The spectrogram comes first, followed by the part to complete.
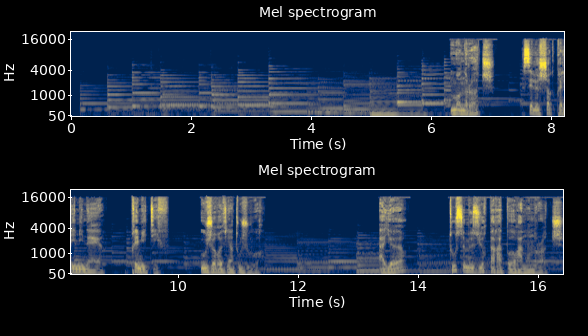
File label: FRENCH, MALE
